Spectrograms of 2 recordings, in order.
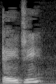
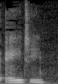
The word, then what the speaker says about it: Agee: Keith Agee, I think that's how you say his name. It's A-G-E, but he's been on Ghostly Talk, and I believe he's Agee.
